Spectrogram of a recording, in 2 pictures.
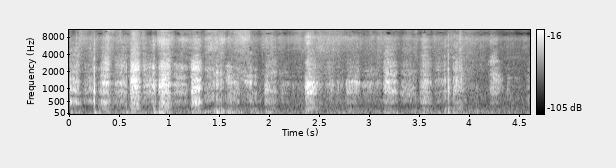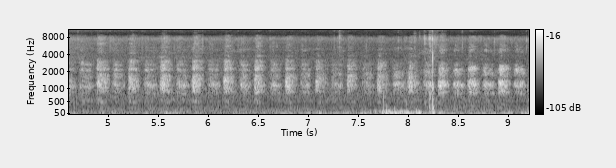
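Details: A Labrador pants quickly and rhythmically, with breathy puffs coming several times a second. The panting is louder at first, then settles into quieter, even breaths with light background noise.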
